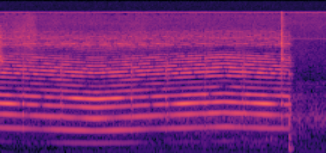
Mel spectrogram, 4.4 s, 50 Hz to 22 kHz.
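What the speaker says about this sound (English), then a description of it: "In space, no one can hear your space sirens." Synthesized space siren from The Fabulous Wanda on the Commodore 64, a bright buzzy tone with many harmonics that slowly dips and swells in pitch with regular pulses, heard alone and ending in a brief click near the close.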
